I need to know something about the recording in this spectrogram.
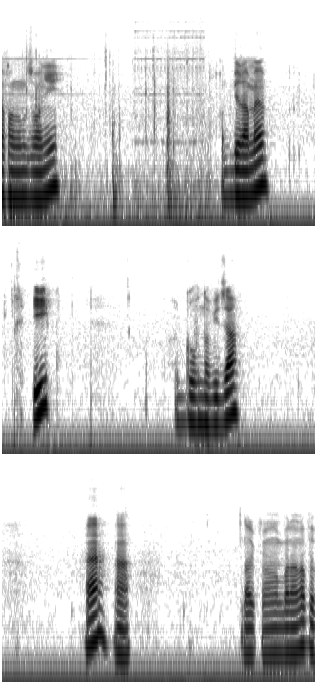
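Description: A man speaks calmly into a close headset microphone.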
